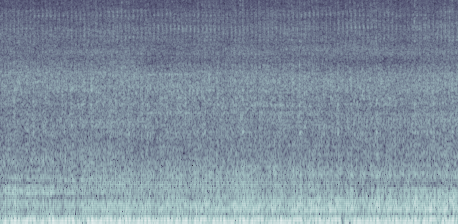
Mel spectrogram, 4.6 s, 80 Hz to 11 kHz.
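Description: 1953 Studebaker Commander V8 engine idling steadily with the hood open, running smoothly.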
